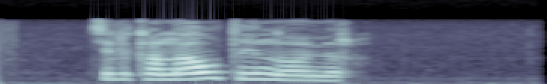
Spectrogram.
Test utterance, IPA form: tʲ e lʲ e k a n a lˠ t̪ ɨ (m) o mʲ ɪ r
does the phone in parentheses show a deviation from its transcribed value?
yes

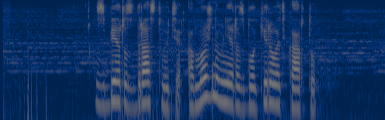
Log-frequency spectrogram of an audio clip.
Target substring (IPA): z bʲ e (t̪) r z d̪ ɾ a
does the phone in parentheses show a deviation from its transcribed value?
yes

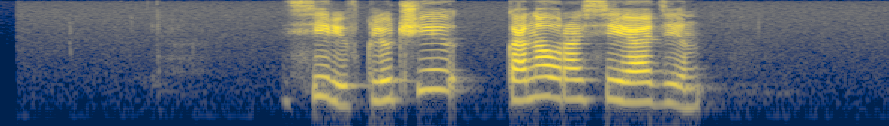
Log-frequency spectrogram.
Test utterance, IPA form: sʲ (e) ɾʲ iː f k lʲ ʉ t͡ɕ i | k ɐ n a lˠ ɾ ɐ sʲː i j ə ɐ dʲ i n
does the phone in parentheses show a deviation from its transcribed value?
yes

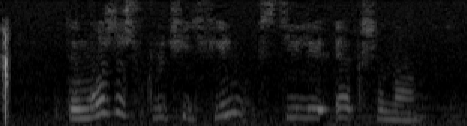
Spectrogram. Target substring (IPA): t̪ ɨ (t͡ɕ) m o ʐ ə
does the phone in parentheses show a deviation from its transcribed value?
yes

